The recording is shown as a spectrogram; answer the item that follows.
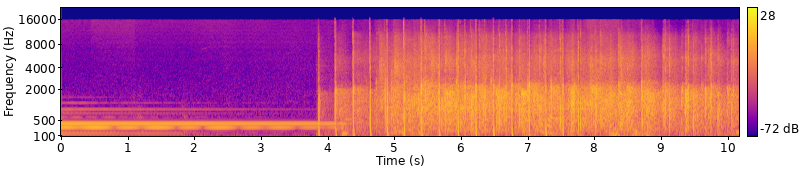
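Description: The final guitar chord rings out and fades, one note pulsing evenly. About four seconds in, a small audience and jury break into applause, many hands clapping steadily.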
